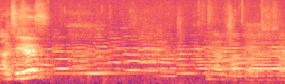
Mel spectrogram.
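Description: Fiddle playing a slow tune in held notes that change every half second or so. A voice is heard briefly at the start.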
